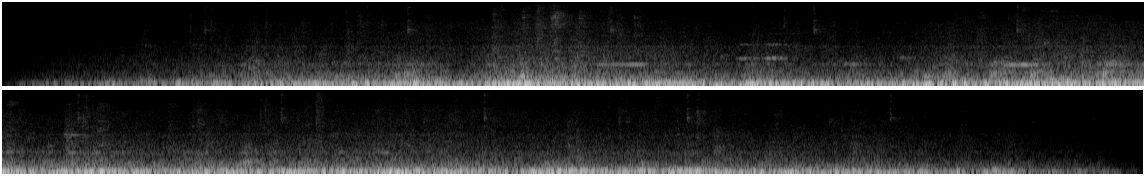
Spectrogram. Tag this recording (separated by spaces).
Pansk Czech Turn Tram Panska CZ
